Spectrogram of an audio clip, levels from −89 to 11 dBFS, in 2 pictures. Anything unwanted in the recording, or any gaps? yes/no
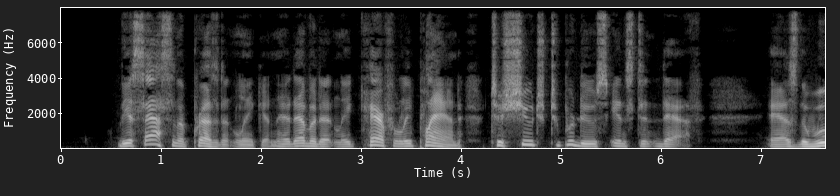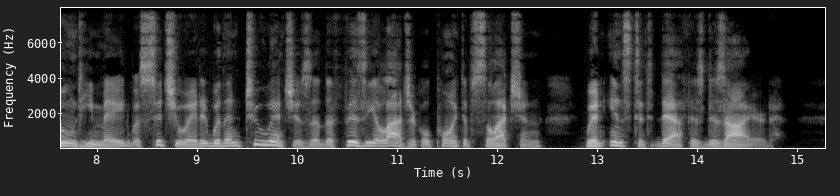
no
